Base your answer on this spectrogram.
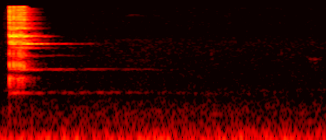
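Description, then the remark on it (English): Two glasses of white wine clink together once in a toast, a bright chime whose ringing tone fades over about a second, leaving only a low, quiet background rumble. “All right, cheers.”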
